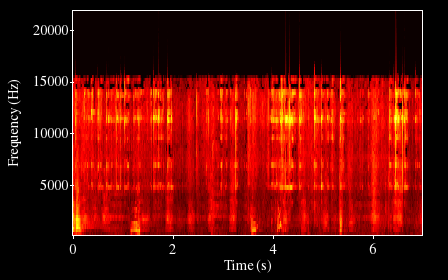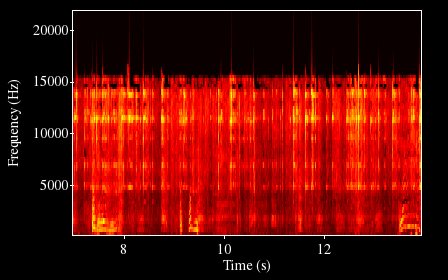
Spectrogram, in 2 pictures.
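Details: Boston Terrier playing with a hockey stick, tiring itself out: short high yips and whimpers at irregular intervals, a few rising and falling whines, with people laughing and talking in the background.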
